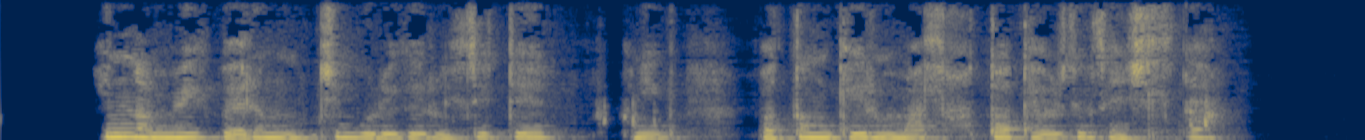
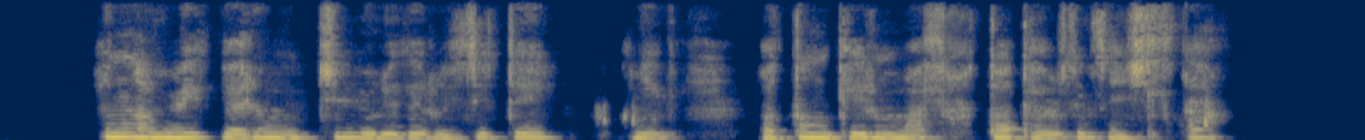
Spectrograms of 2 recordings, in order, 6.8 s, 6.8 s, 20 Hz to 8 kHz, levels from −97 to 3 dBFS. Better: first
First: none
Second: noise reduction (neural mask model Resemble Enhance denoiser)

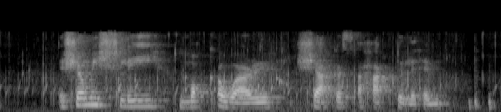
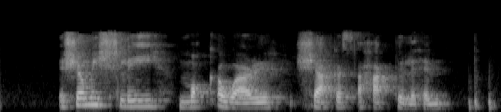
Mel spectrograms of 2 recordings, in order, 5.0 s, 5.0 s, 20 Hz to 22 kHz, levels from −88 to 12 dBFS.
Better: second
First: background sound (Water / Liquid); 17 dB below the speech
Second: none

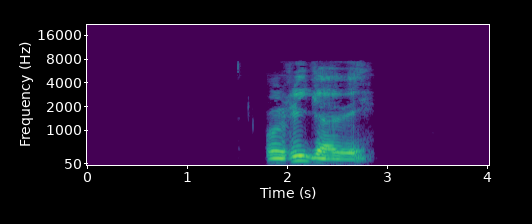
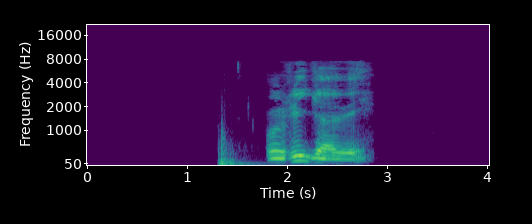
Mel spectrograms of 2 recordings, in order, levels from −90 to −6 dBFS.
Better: first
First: none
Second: background sound (Knock); 16 dB below the speech

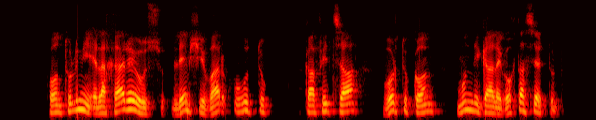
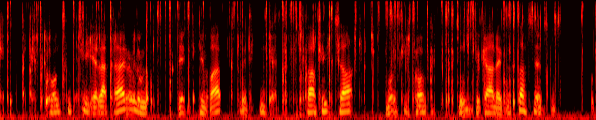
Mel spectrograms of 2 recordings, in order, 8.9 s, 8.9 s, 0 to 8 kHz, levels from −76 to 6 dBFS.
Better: first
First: none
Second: noise reduction (neural diffusion model UNIVERSE++)

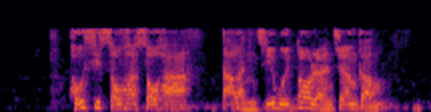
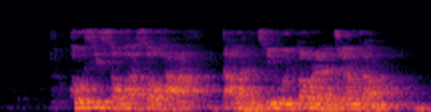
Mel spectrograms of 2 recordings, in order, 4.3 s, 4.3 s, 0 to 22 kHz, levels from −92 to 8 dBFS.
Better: first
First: none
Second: room echo; dies away in 0.9 s

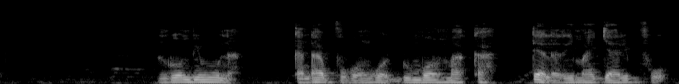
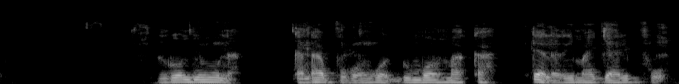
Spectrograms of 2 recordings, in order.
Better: first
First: none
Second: noise reduction (neural mask model Resemble Enhance denoiser)

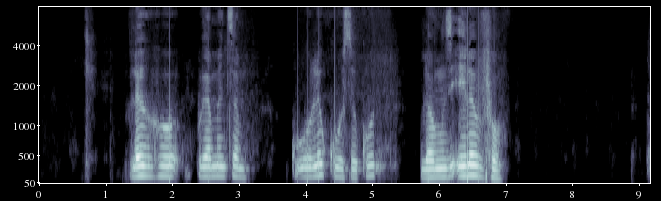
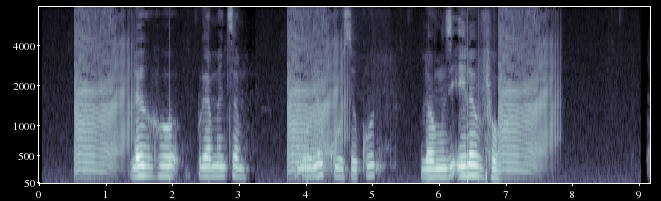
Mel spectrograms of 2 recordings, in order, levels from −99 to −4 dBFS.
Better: first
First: none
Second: background sound (Fart); 8 dB below the speech

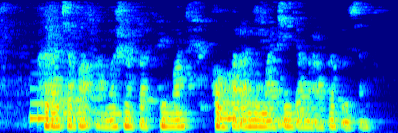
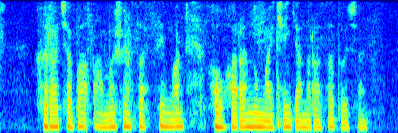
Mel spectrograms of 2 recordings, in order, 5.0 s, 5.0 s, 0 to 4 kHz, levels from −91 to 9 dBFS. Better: second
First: noise reduction (classical method WPE with log-MMSE)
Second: none

